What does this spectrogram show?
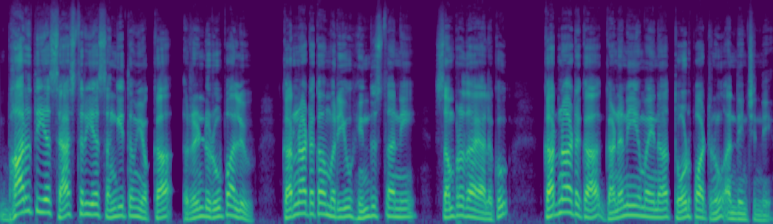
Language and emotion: Telugu, neutral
